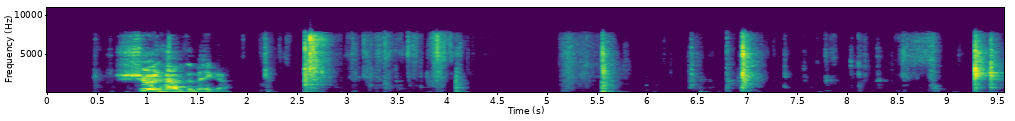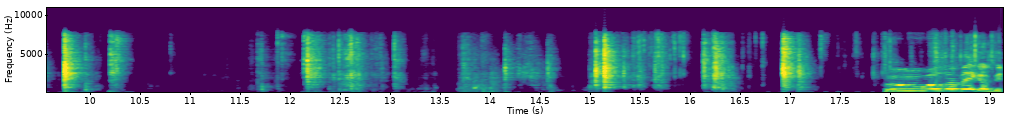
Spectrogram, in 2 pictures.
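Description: Small cardboard boxes rustle and knock together as they are handled.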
